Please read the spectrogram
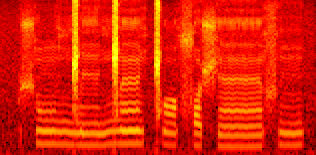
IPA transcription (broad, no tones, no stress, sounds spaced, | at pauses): ʃ ũː ŋ͡ǁ ɪː ŋ͡ǁ ɛ̃ː ǁ ɔ̃ sˤ ʊ ʃ ɛ̃ː f ĩ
